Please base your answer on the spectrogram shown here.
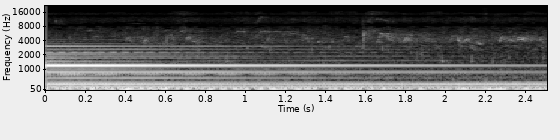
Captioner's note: bell tolls; birds chirping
